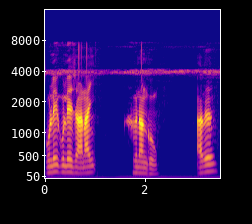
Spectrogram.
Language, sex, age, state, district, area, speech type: Bodo, male, 45-60, Assam, Chirang, rural, spontaneous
